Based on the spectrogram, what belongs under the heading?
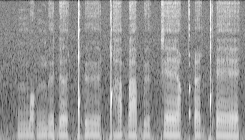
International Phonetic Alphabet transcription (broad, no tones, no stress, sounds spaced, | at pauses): ŋ͡m ɔ ŋ͡m ʏ ɗ əː ǃʼ ʏː ɡ͡ǃ a ɓ a ɓ ʏ k ɛː qʼ i ǃʼ ɛ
